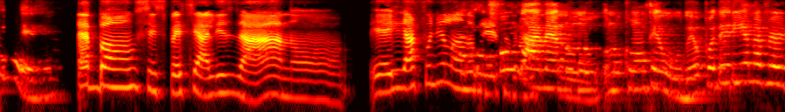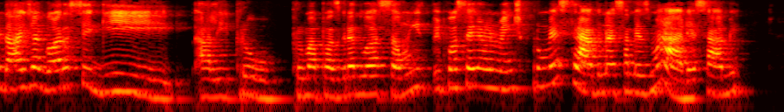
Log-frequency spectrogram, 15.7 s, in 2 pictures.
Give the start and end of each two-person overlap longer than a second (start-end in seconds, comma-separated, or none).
4.6-6.0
